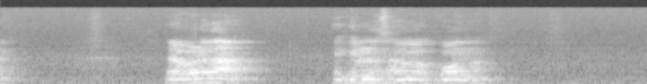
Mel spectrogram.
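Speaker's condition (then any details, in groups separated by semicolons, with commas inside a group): Amyotrophic lateral sclerosis; speech onset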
